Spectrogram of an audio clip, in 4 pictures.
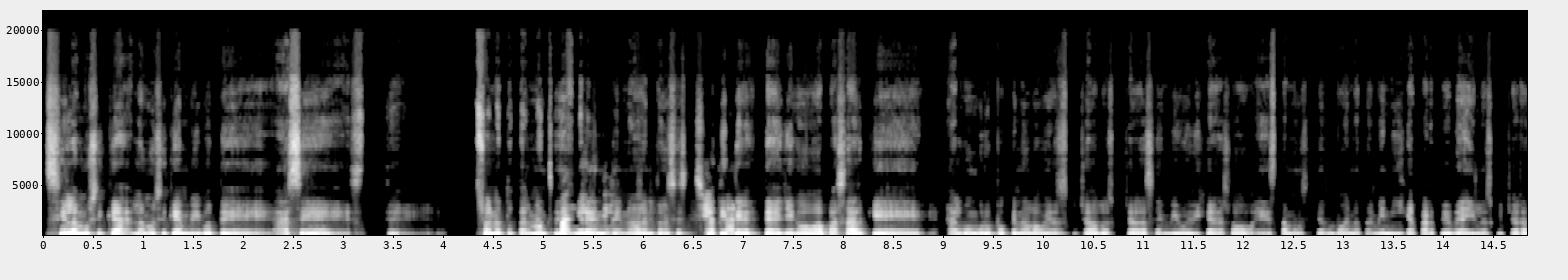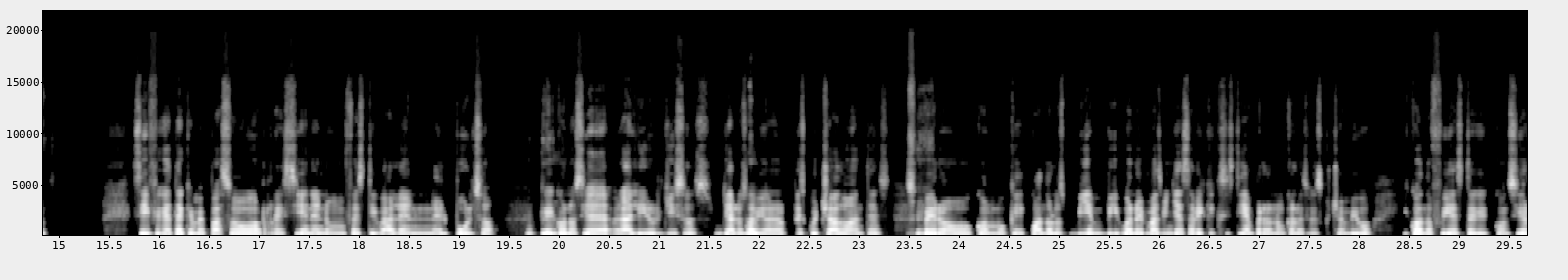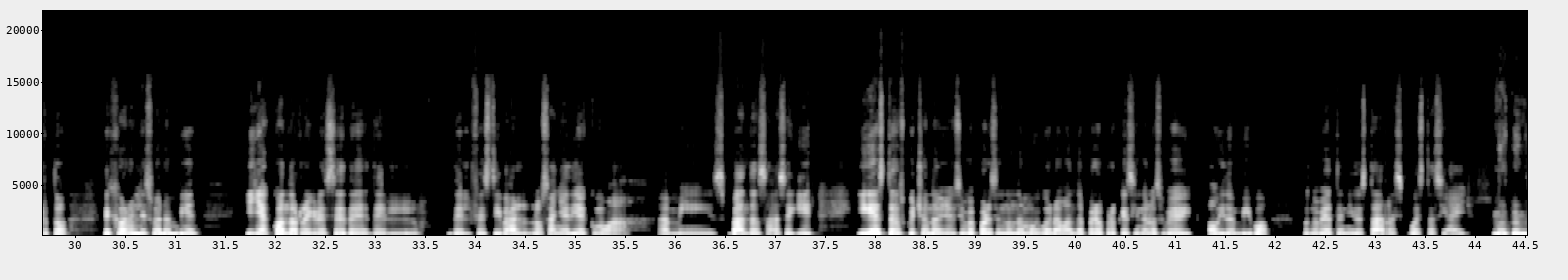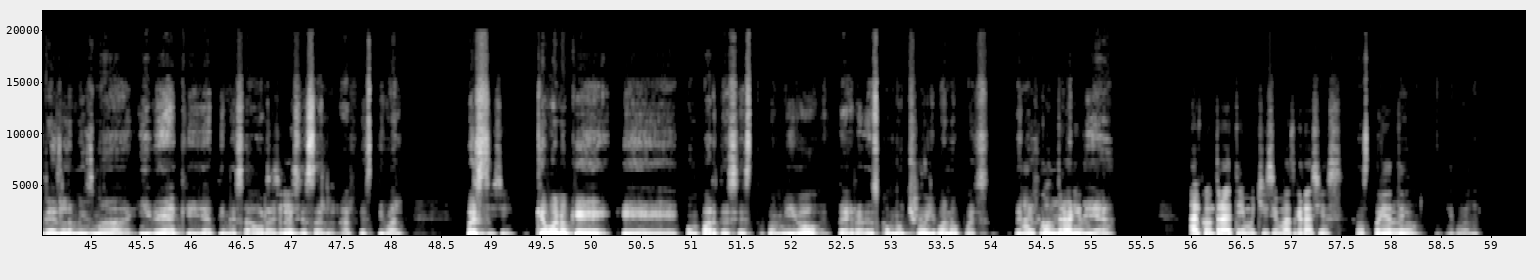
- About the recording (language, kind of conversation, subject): Spanish, podcast, ¿Cómo ha cambiado tu gusto musical con los años?
- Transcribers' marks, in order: other noise; other background noise; tapping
